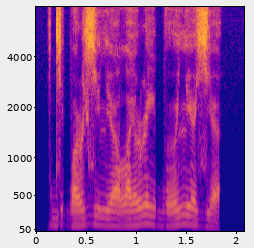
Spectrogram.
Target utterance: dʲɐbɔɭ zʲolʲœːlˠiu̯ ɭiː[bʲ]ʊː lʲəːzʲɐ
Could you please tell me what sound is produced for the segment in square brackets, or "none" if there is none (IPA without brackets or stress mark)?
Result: b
